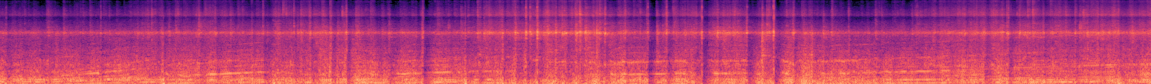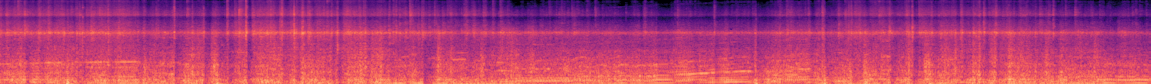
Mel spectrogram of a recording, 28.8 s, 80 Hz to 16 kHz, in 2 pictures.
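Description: Mitsubishi Lancer Evolution VII rally car's turbocharged 2.0-litre four-cylinder engine, heard from inside the cabin, pulling hard from a standing start. Its revs climb and drop again and again through the gear changes, with occasional sharp knocks.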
